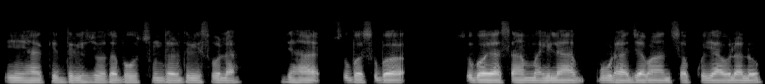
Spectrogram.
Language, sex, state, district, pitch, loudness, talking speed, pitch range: Bhojpuri, male, Bihar, Saran, 100 Hz, -23 LUFS, 180 wpm, 95-100 Hz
